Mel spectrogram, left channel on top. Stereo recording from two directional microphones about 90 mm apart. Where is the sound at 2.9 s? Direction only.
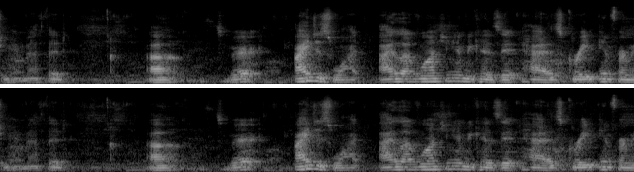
5° left (ahead or behind).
